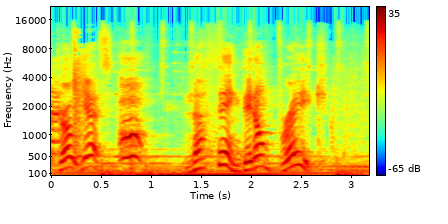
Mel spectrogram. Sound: gasps

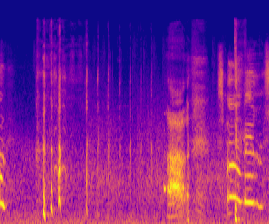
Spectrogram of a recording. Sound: quiet Laughter

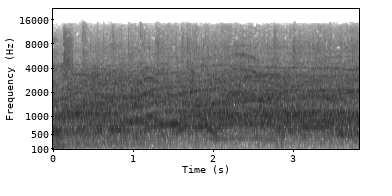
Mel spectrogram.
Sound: audience cheers

